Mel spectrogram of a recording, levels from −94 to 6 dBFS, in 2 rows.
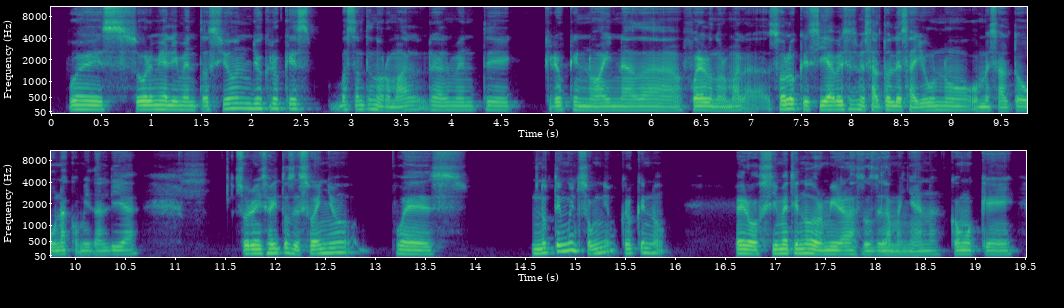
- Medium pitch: No, low, 120 Hz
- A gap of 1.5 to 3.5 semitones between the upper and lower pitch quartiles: Yes, average, 2.9 semitones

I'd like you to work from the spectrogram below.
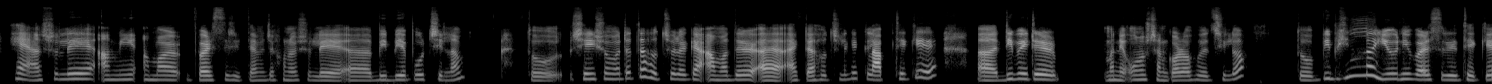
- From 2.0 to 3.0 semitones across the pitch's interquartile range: No, average, 3.4 semitones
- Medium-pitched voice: No, high, 215 Hz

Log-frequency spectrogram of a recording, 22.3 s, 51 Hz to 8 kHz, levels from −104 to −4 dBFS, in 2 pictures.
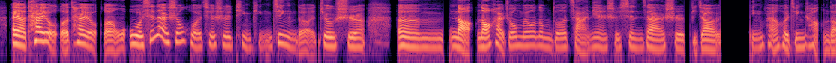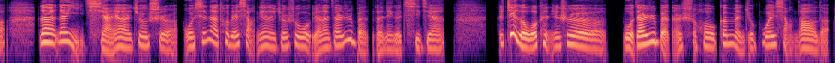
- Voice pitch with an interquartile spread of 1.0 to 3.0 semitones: No, average, 3.7 semitones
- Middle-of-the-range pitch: No, high, 200 Hz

